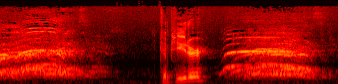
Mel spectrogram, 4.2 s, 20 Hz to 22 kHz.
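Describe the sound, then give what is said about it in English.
An audience in a room erupts in loud cheering and shouting in answer to questions about owning gadgets such as MP3 players, video games and cell phones, fades to near quiet, then swells again after a single speaking voice asks a brief question. “Well, you don't have to scream anymore.”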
